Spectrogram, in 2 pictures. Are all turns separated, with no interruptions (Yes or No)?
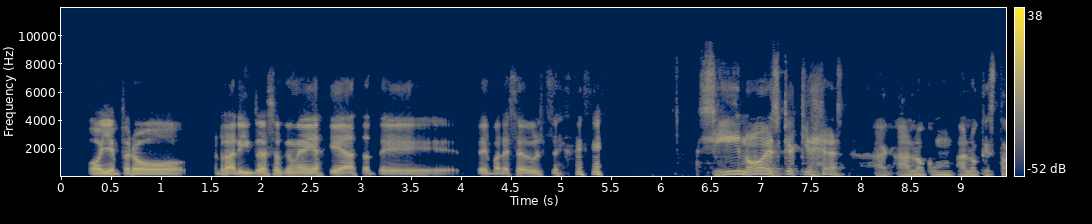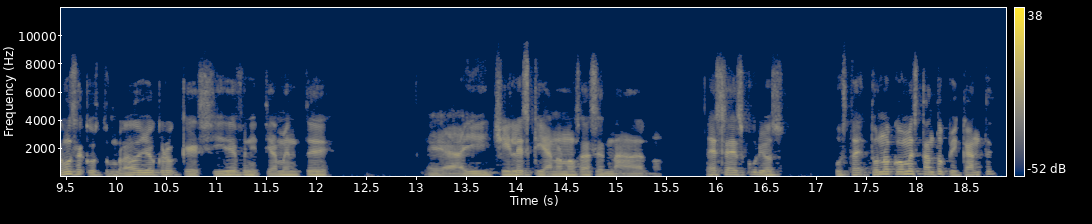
Yes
